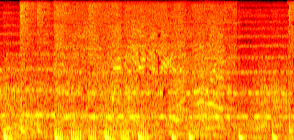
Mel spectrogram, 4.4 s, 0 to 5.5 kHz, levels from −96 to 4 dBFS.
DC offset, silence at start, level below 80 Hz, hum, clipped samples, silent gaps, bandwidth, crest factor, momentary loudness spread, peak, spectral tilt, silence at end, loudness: under 0.1%; 0 s; -24 dBFS; none; under 0.1%; none; 5.4 kHz; 16 dB; 4 LU; -4 dBFS; -6 dB/octave; 0 s; -20 LUFS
